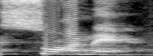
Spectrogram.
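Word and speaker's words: Tshwane: name आपको जानना है स्वाने अगर हम बोले तो टी जो है इसमें साइलेंट है टी एस एच डब्लू ए एन E okay सरे ओके तो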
